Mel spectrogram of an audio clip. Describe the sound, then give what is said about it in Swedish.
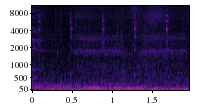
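A car drives along a road out into the forest, giving a steady low engine and tyre rumble that stays even throughout, with no talk. “Då ska vi köra ut i skogen här då.”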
